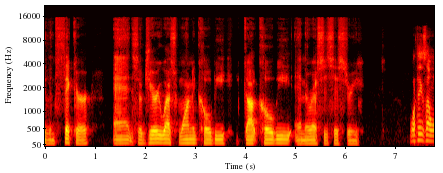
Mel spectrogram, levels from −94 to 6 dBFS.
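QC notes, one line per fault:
5.11 and 7.38–7.40 s, compressed frames skipped: the audio jumps forward twice, dropping a couple of 26.1 ms frames (around 50 ms) and then about five (around 150 ms). The overlap between neighbouring frames smears each join into a short blip, not a sharp click.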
